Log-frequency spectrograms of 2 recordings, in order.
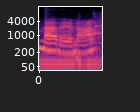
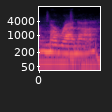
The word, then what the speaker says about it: Marena: means true cross next we have the name marena or morena spell m-a-r-e-n-a marena and this one's a spanish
